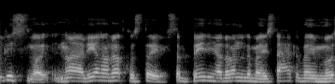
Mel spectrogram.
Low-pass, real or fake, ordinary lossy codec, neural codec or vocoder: 10.8 kHz; fake; Opus, 24 kbps; codec, 24 kHz, 0.9 kbps, WavTokenizer, medium speech release version 1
